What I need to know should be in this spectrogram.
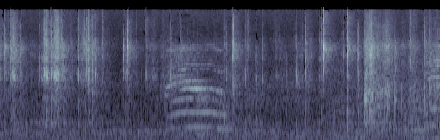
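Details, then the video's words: Siberian cat meowing softly to get a 'chocolate' treat stick: one short, gently rising and falling harmonic mew in the middle, surrounded by sharp crinkling and clicking sounds and a woman's voice in a small room. "Funny Siberian cat meowing softly to get the 'chocolate' stick"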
